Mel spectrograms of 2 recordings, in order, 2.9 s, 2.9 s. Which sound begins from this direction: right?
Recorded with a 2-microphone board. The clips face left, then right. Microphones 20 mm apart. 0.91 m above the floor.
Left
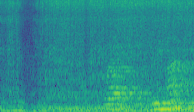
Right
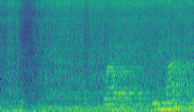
A man speaking, at 1.5 s.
